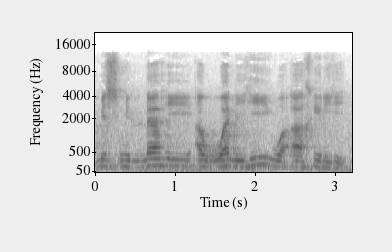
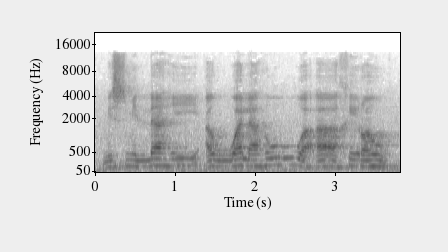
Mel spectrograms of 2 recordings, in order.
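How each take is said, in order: First: The word endings use the vowel i. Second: The word endings use the vowel a. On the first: "Yang ketiga" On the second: "baris atas"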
